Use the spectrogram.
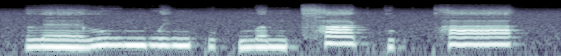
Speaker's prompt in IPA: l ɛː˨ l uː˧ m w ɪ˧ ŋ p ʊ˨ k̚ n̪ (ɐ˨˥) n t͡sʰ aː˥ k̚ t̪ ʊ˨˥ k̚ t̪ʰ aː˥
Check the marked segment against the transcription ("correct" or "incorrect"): incorrect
